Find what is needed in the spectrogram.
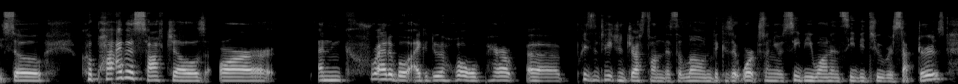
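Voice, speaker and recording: Her voice is dark and mellow in tone. This woman has a fairly low pitch with ordinary pitch variation. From Europe. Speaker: essential oils sales leader. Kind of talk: live online class.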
